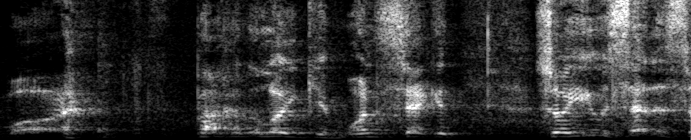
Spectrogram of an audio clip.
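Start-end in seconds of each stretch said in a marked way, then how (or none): none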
